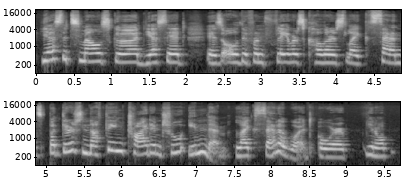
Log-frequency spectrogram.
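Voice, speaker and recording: A middle-aged woman from Sri Lanka, talking excitedly to camera in a rambling, repetitive way. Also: high voice, measured pace. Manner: excitable, rambling, repeats words. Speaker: vlogger. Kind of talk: casual chat to camera.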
